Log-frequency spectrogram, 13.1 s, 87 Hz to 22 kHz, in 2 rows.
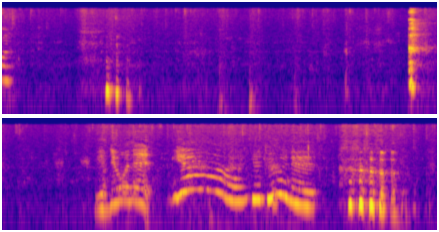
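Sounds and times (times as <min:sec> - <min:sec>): soft thumps: 0:03.2 - 0:04.7
faint taps: 0:03.2 - 0:04.8.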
